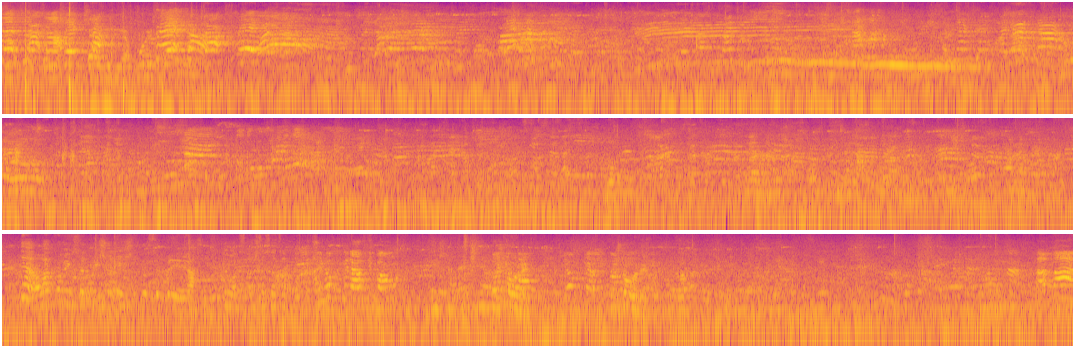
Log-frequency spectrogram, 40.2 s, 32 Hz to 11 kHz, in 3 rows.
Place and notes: narrow streets, Novigrad, Croatia - evening walk
16 July 2013, 21:18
